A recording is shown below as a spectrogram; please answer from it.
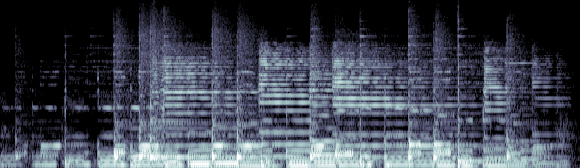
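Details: Upbeat music with plucked notes and drums and no animal voice.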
